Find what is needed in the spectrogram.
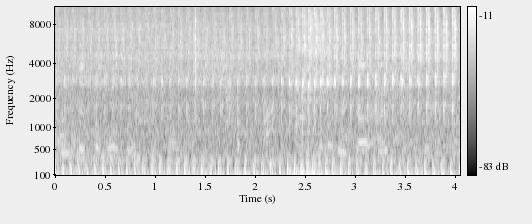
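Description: An engine running steadily without revving, with a fast, even throb, under faint voices.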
